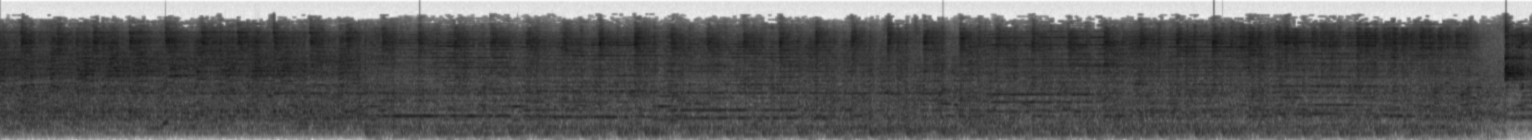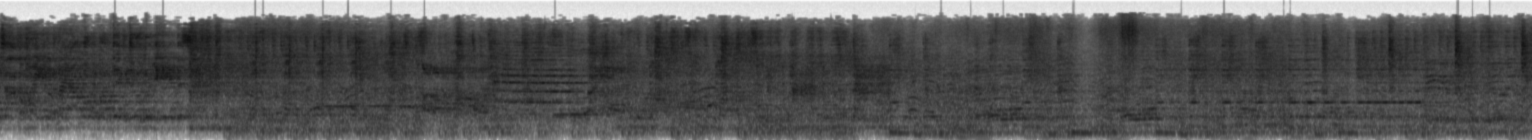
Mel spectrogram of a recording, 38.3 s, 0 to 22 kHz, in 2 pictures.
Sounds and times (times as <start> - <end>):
Music: 0.0 - 38.3
Speech: 17.7 - 22.0, 23.2 - 28.7, 30.1 - 32.5.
